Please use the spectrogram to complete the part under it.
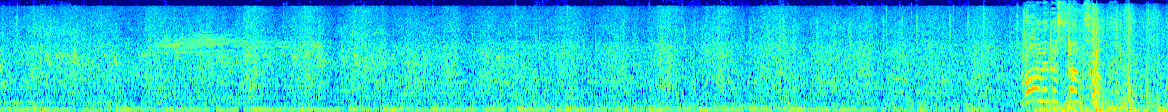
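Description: Water rushes steadily against a sailing ship's hull.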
